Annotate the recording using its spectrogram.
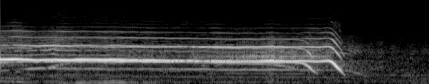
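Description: Women's voices holding one long, high sung note, sliding up into it at the start and dropping off together about three and a half seconds in; a second, lower voice holds alongside and falls away just before the first.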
